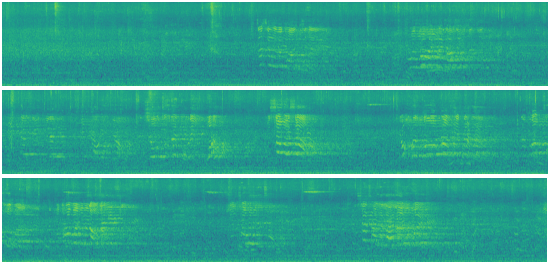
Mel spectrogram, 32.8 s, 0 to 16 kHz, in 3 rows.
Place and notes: Xinyi Road - A noncommissioned officer's death
Protest against the government, A noncommissioned officer's death, Turned out to be a very busy road traffic, Sony PCM D50 + Soundman OKM II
